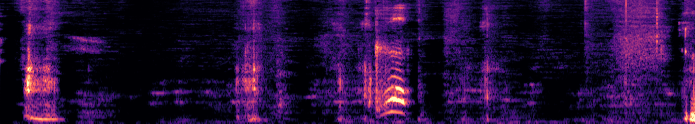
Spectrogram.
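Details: Young daughter sleeping on the floor: scattered babbling, murmurs, growl-like sounds and a short sing-song sound separated by quiet gaps; sleep talking, described as natural in children.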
